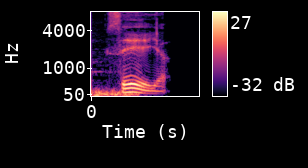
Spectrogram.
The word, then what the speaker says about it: 星矢: セイヤ。 – 在这个名字里，心念作セイ，是念作ヤ。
